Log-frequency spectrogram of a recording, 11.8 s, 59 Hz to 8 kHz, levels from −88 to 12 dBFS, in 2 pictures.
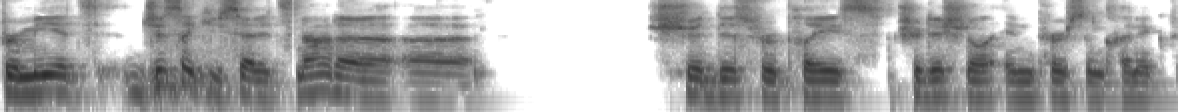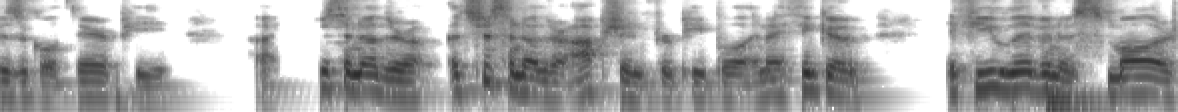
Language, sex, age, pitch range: English, male, 20-39, 120-180 Hz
